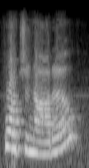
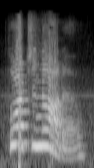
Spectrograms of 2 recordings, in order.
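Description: First: Loud, rising call into the dark. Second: Much louder, higher, falling call; calling again. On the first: Montresor calls aloud into the niche, louder, questioning. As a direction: call out, testing for an answer. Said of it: "I called aloud". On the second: Montresor calls again into the niche, much louder and impatient. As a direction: shout the name into the silence. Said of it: "I called again". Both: Acted.

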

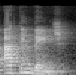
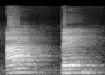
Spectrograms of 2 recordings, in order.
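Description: First: Said in the usual way. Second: "atendente" slowly as a, ten, den, te; split into syllables. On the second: Shown as a demonstration. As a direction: pause after each syllable of "atendente". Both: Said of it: "quatro sílabas".

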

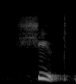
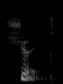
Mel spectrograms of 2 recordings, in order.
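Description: First: Teacher blending shoot with a long oo. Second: Teacher trying the wrong short oo in shoot. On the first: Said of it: "Does shoot make sense". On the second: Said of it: "try it the other way". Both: Shown as a demonstration.

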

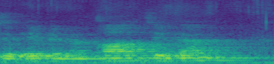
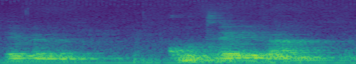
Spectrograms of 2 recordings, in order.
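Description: First: "Qatiba" in place of "Qutayba"; mispronounced name. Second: "Qutayba" with "u" first and an "ay" in the middle; corrected name. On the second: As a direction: say "Qutayba" carefully, as just corrected. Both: Real, not acted.

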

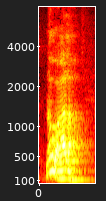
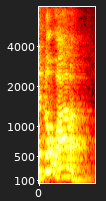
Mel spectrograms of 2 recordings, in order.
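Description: First: Deadpan "No wahala", falling flat and mocking; an ironic, unbothered "No wahala"; dry sarcastic taunt. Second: "No wahala" with a laugh right before it; chuckle, then toss off "No wahala" mockingly; a scornful laughing "No wahala"; laughing taunt. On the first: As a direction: say "No wahala" like a threat dressed as reassurance. Sarcastic taunt to Abuja rulers. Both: Real, not acted.

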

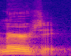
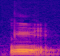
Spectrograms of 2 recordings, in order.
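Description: First: Music said like murzik, with an r; music as murzik, mocking the cousin; southern mock. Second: Said in the usual way. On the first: Imitating an Arkansas cousin's pronunciation, murzik. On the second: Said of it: "Hold on, music".

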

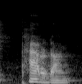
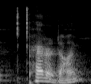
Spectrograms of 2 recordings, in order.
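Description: First: ಪ್ಯಾರಾಡೈಮ್ the British way, open "PA-ra-dime"; British pronunciation. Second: ಪ್ಯಾರಾಡೈಮ್ the American way, "PERR-a-dime"; American pronunciation. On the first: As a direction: say ಪ್ಯಾರಾಡೈಮ್ with a wide "pæ" first vowel. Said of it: "British". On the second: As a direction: say ಪ್ಯಾರಾಡೈಮ್ with "pe" as first vowel. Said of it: "American". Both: Shown as a demonstration.

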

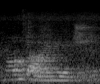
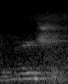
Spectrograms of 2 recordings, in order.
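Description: First: Combination said as "com-BINE-ation"; spelling-style pronunciation. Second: Said in the usual way. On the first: Shown as a demonstration. Teacher shows the unwanted form, combination with a long "bine". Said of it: "I'm not saying combination". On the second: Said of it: "I'm saying combination".

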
